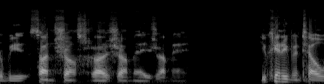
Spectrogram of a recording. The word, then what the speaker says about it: jamais: It's the second syllable, Yeah. which is normal because French is always stressed on the last syllable.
